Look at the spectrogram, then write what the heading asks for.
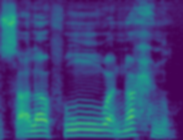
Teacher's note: ملائیں گے تو ادغام ہوگا فا کا واو کے اندر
